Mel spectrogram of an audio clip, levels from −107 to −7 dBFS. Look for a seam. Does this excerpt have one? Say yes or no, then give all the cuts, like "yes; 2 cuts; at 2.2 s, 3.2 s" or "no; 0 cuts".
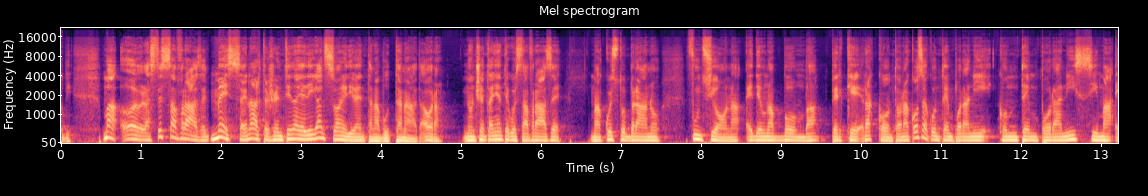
yes; 1 cut; at 1.8 s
